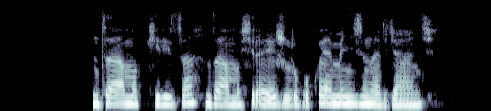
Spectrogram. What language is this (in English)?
Kinyarwanda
